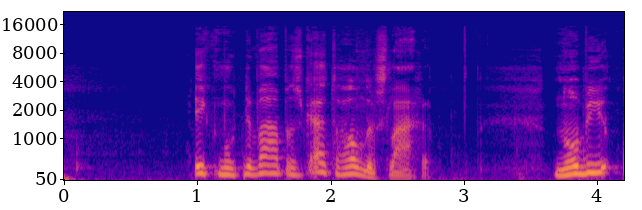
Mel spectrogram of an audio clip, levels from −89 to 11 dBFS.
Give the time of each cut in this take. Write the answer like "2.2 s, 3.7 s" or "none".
1.4 s, 1.8 s, 2.3 s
